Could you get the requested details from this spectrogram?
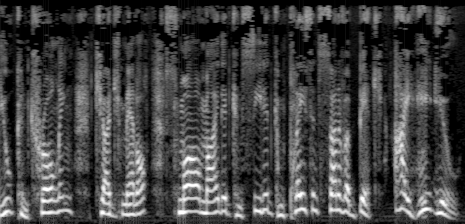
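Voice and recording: A man does a put-on character voice, pitched high with lively intonation, a slightly husky edge and a slow pace.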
